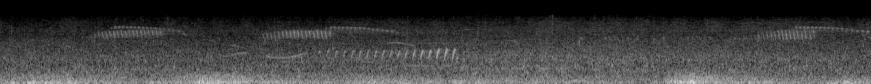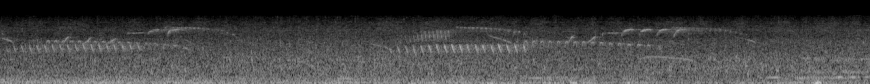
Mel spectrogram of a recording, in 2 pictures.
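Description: Birds chirping and trilling, with short sweeping notes and buzzy trills repeating every second or two over a steady hiss. A soft low thump about seven seconds in.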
